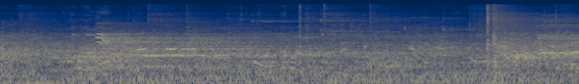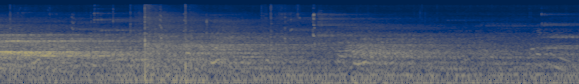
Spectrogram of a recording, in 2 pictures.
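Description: Players' voices talking and calling, with sharp racket-on-shuttlecock hits of a badminton rally, the two clearest about three seconds apart in the middle.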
